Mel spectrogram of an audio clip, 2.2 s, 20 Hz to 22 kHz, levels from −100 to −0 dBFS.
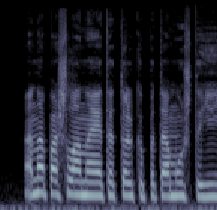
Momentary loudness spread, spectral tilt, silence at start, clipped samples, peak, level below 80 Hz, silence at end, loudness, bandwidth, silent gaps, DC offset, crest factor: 5 LU; -4.5 dB/octave; 0.2 s; under 0.1%; -26 dBFS; -62 dBFS; 0 s; -38 LUFS; 19 kHz; none; under 0.1%; 12 dB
